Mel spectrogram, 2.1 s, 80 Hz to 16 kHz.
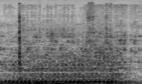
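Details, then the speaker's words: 1970 Mustang Mach 1 running from a temporary fuel can on its second start after a long time sitting: a deep, steady low rumble that stays even, sounding better than the first start. Smooth idle after warm-up. "This is not the first start in years. It's a second start in many a long time. That sounds better"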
